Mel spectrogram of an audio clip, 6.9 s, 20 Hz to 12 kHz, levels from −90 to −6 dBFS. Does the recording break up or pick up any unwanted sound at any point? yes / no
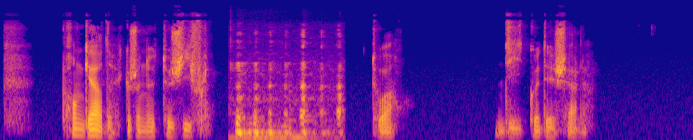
yes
